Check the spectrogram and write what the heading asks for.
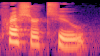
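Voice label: "pressure tube", English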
